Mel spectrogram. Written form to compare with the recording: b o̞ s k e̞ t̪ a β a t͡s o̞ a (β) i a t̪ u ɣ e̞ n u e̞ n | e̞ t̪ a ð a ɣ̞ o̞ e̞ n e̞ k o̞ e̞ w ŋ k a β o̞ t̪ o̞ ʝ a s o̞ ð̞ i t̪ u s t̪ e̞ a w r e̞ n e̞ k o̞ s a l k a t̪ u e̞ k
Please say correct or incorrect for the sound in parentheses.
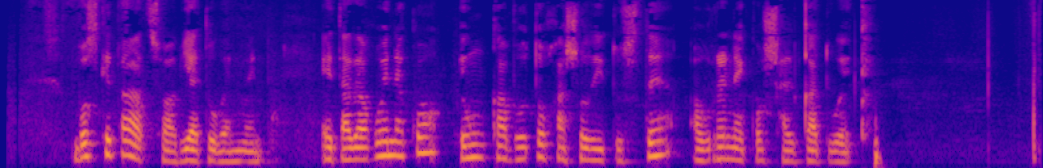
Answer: correct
